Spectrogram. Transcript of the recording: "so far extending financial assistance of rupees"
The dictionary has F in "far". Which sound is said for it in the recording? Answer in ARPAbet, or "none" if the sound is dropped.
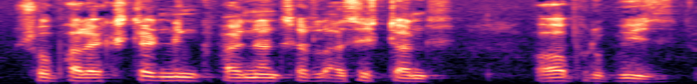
P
